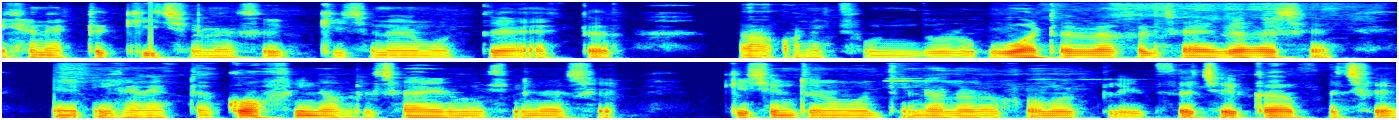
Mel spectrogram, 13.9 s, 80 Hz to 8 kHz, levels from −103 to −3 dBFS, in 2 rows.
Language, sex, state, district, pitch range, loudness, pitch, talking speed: Bengali, male, West Bengal, Kolkata, 105-115 Hz, -26 LUFS, 110 Hz, 140 wpm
